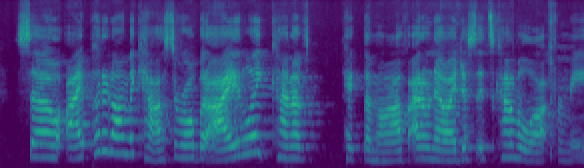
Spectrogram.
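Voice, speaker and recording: The voice is raised and projected, with a bright, sharp tone and a fairly quick pace. Pitch swings very widely, and loudness swings a lot. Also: woman, high pitch for a woman. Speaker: podcast host. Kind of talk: casual chat.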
